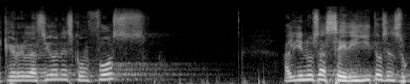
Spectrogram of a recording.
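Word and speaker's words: φως: de que lo apunten es fos pero se escribe ph en vez de F pH Y esa es la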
